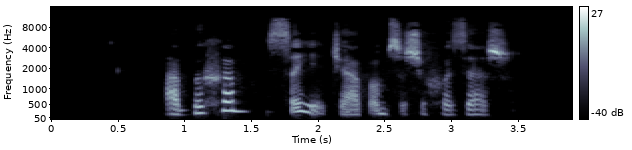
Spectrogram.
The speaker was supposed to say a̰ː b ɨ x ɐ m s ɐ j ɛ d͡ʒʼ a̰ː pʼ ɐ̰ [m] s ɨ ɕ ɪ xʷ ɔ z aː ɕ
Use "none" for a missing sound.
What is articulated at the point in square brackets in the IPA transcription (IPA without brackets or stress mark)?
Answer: m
